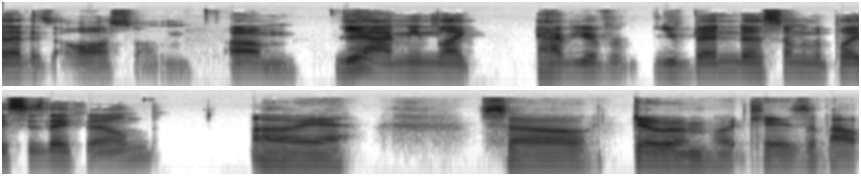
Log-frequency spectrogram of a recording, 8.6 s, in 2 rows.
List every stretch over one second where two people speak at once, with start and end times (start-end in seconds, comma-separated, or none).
none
